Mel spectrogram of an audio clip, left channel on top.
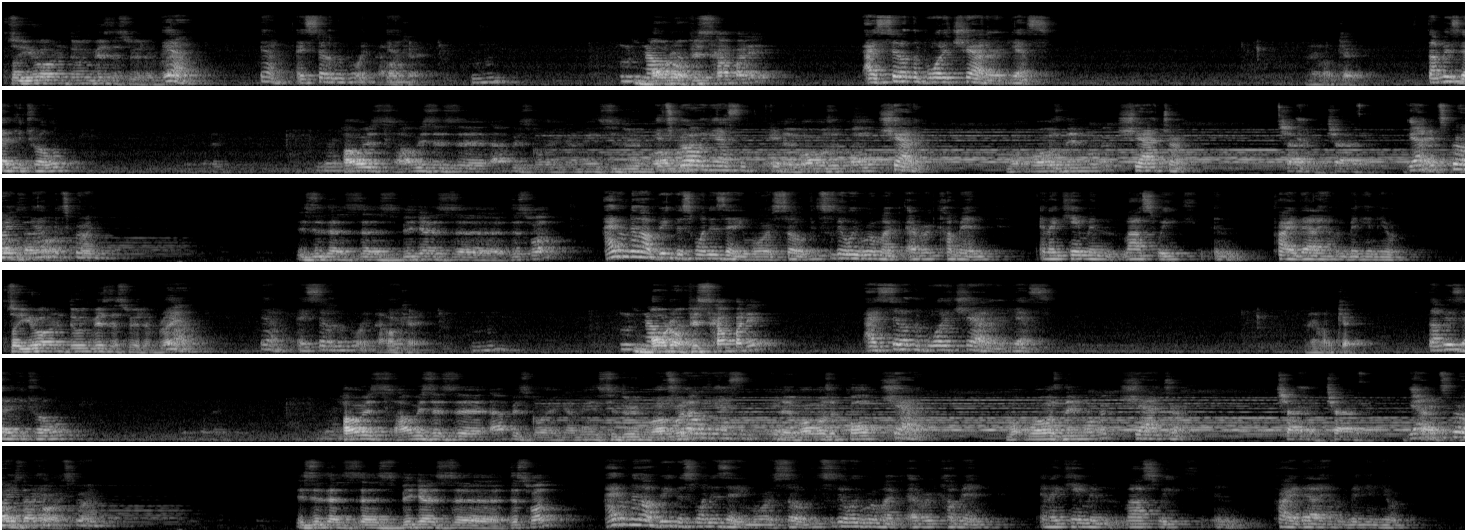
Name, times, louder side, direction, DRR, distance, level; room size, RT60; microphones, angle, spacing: voice 1, 0.1-1.8 3.7-4.2 6.3-7.6 13.0-13.5 16.4-16.7 18.0-21.6 22.4-23.3 24.7-25.7 27.4-28.4 28.7-29.9 32.2-34.8, right 3 dB, 90° right, 3 dB, 0.5 m, -25 dB
voice 2, 1.6-2.0 2.6-4.0 4.7-5.0 8.6-10.4 14.3-15.3 16.7-16.9 17.7-18.1 21.2-22.5 23.4-23.9 25.8-26.5 27.6-27.7 28.7-30.3 35.3-39.1 39.6-41.0 41.4-41.6 42.0-43.2, left 3 dB, 85° left, 4 dB, 0.5 m, -26 dB
voice 3, 4.4-5.1 5.4-6.8 8.4-8.6 10.8-11.3 12.0-13.4 14.0-14.3 15.7-18.0 20.1-20.9, equal, 5° left, 3 dB, 0.5 m, -39 dB
sound 1, 20.0-31.0, right 1 dB, 50° right, 1.0 m, -33 dB
4.0 x 3.5 x 3.0 m, 0.74 s
head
